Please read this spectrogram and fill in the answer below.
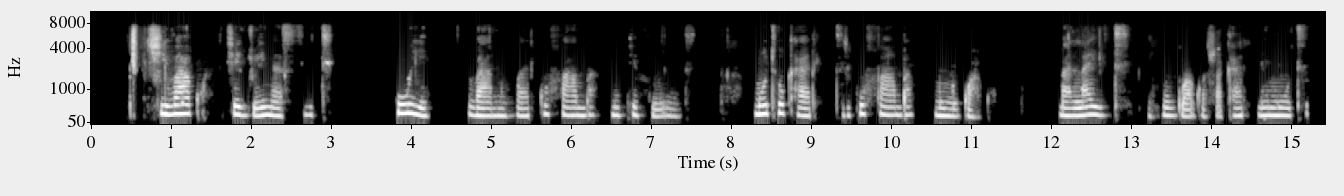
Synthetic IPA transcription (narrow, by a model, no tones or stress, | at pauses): t͡ʃiʋakwa | t͡ʃe̞d͡ʒoinasitʰi̥ | uje̞ | ʋan̤uʋarikufamba | mupʰevimenti̥ | mo̞tʰo̞kʰarid͡zirikufamba | mumuɡʱwaːɡʱwa | malaitʰi̥ | jemuɡʱwaɡʱwaʐ̥a̰kʰarene̞muːtʰi̥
